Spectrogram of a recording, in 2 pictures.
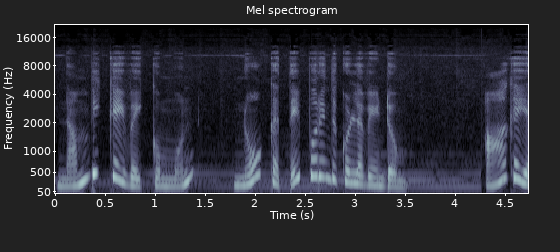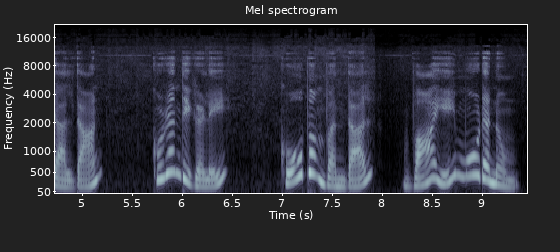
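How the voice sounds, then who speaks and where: Slow, highly animated woman storyteller. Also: dry recording, soft background music. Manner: deliberate, short phrases. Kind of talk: scripted children's story narration.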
